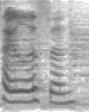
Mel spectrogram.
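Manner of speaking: ordinary talk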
